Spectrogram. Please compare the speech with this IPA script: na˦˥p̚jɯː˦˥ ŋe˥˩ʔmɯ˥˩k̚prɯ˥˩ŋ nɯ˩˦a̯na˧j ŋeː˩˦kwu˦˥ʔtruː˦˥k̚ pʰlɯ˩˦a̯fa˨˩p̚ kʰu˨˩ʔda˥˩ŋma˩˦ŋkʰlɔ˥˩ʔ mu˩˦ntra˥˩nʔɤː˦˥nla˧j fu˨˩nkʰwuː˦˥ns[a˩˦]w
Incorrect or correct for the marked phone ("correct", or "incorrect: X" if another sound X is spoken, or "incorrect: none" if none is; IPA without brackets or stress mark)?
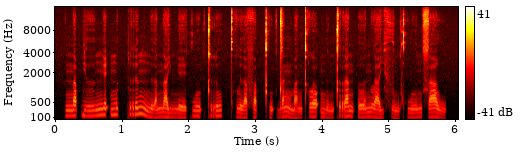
incorrect: a˥˩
